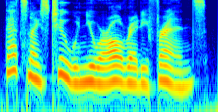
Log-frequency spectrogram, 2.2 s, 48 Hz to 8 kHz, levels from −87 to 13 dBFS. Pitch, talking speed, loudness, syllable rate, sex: 200 Hz, 220 wpm, -15 LUFS, 5.5 syllables/s, female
